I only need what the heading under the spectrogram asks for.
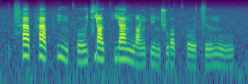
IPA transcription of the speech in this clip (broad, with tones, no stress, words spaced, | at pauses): t͡sʰä˥pʰä˥˧ pʰi˥˩ŋt̪ʰo˧˥ʊ̯t͡ɕjɑ˧ʊ̯t̪ʰjä˥ n̪wɑ˧˥ŋt̪y˨˩nʂwɔ˥˩ t̪ʰo˨˩ʊ̯t͡sɹ̩˧˥ n̪u˨˩˦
